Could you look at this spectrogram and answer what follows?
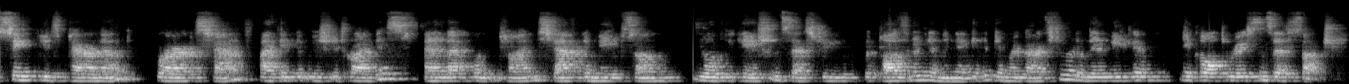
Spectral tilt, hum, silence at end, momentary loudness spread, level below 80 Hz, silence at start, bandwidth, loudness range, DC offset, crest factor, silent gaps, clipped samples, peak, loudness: -3.5 dB/octave; none; 0.05 s; 7 LU; -76 dBFS; 0 s; 13 kHz; 2 LU; under 0.1%; 16 dB; none; under 0.1%; 0 dBFS; -16 LUFS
